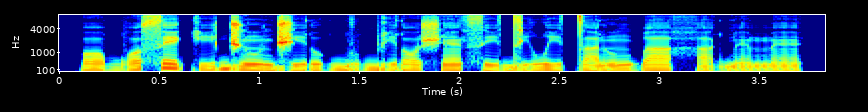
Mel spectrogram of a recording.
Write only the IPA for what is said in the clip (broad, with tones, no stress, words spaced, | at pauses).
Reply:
ɔ˨bɔ˨˦se˦˨ki˨˦ d͡ʒũ˧d͡ʒi˧ ɾu˦ɡ͡bu˧bi˧ ɾɔ˨ʃɛ̃˧si˨ di˨˦wi˧ta˨ ɾũ˨˦ɡ͡ba˧ ha˨ɡ͡bɛ̃˨mɛ̃˧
